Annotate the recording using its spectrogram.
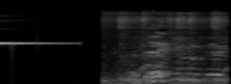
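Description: A single bright ding sound effect, one bell-like tone with a few fainter higher overtones, ringing out and fading away, then cut to dead silence. Room noise with voices comes in about a second in.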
